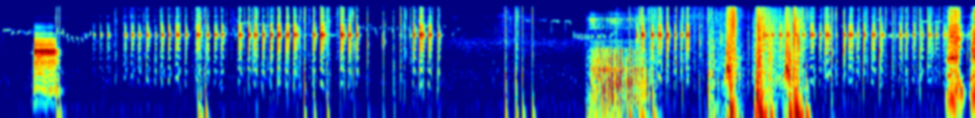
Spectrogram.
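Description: Small chicks cheep and peep rapidly.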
